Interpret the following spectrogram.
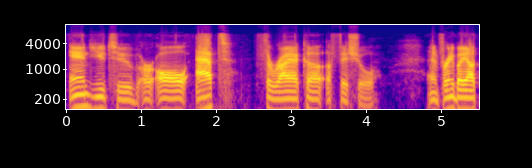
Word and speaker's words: Theriaca: uh Facebook Instagram and YouTube are all at thirayaka official and for anybody out there that's just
